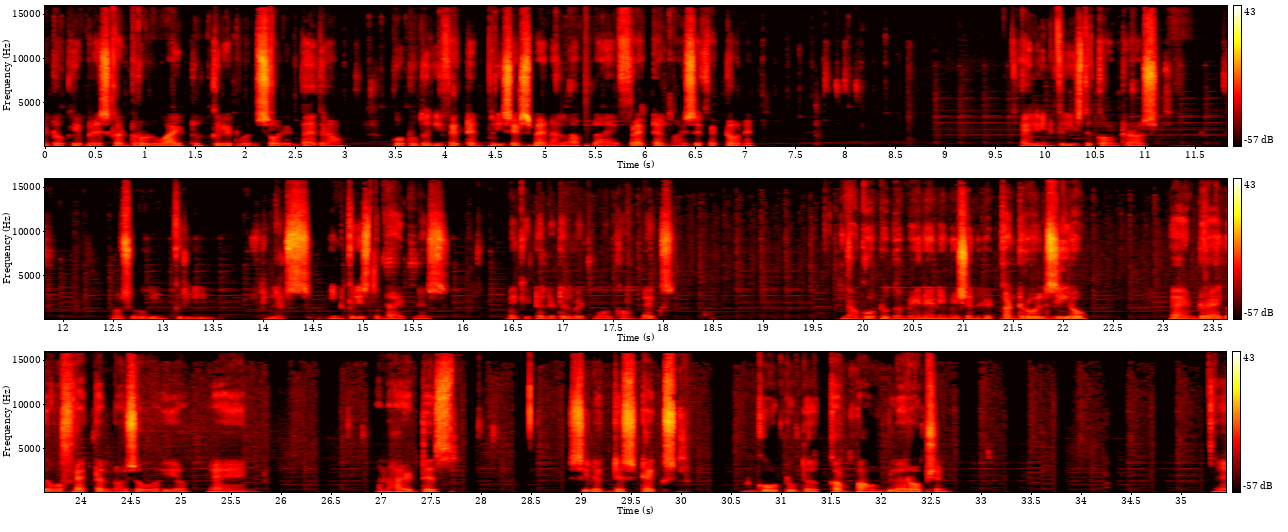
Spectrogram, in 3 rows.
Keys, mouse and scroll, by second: 0.8 ctrl+y, 1.6 Return, 3.0 click, 5.4-7.0 typing, 7.7-19.5 drag, 19.8 click, 21.8 ctrl+0, 23.4-26.3 drag, 26.6 click, 31.2 ctrl+a, 31.2-33.5 typing.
